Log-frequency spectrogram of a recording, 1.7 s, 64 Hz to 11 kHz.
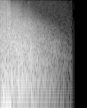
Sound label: sl8 shoot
